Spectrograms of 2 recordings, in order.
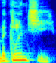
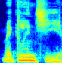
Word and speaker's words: McGlinchey: right right how do you say his name mcglinchey mcglinchey right I'm saying saying it correctly okay so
